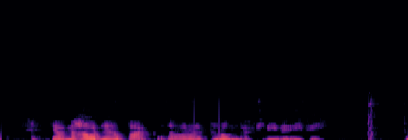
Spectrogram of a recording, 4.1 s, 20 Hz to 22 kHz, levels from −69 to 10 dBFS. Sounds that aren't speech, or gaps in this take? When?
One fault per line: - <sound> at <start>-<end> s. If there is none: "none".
- squeak at 3.7-3.8 s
